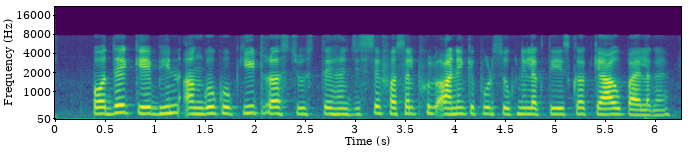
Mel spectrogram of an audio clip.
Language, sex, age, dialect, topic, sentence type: Magahi, female, 31-35, Western, agriculture, question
